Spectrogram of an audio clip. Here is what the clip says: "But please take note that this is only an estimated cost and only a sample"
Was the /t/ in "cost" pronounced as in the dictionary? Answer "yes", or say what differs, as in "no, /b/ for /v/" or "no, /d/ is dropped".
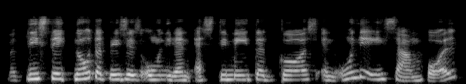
no, /t/ is dropped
